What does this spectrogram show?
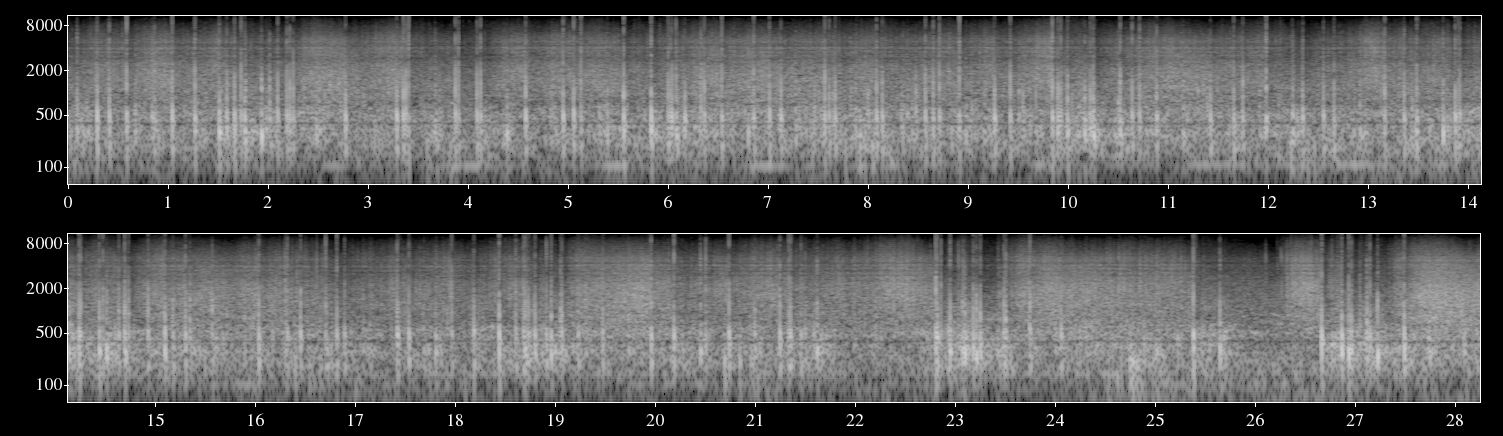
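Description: Fireworks display: many aerial shells bursting in rapid succession, a dense, unbroken run of bangs and crackling.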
